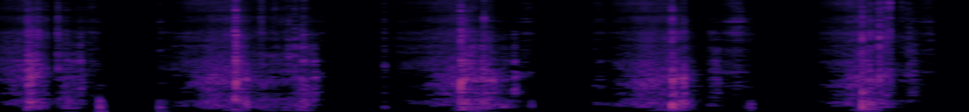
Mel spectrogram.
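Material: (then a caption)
Kinetic sand. A metal knife blade is dragged and scraped across a slab of spread-out green kinetic sand on a wooden chopping board, pushing the solid, moldable sand into ridges. Four separate gritty scraping passes are heard, each a crunchy, crackling drag with bright, hissy texture, separated by brief silences.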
